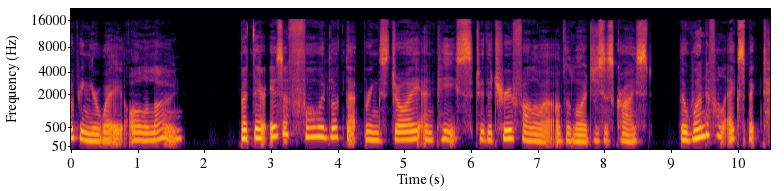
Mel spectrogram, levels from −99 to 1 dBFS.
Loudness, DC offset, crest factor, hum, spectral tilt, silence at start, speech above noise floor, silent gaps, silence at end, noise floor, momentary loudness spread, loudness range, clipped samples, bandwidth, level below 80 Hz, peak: -19 LUFS; under 0.1%; 16 dB; none; -5 dB/octave; 0 s; 65 dB; none; 0 s; -84 dBFS; 8 LU; 2 LU; under 0.1%; 17 kHz; -66 dBFS; -4 dBFS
